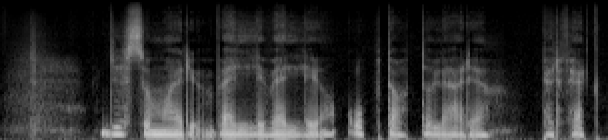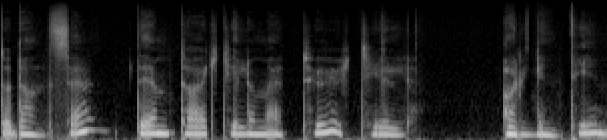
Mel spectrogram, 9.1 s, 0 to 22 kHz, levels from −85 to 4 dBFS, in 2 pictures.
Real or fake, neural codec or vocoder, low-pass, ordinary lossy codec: fake; autoencoder, 48 kHz, 32 numbers a frame, DAC-VAE, trained on Japanese speech; 19.8 kHz; none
